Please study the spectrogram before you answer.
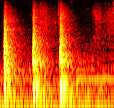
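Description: Three knocks on a built studio set piece, a wall or counter made to look like part of the Rikers Island visitor check-in area. Each knock is a short, hollow rap that dies out almost at once. This shows the surface is constructed scenery, not real.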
